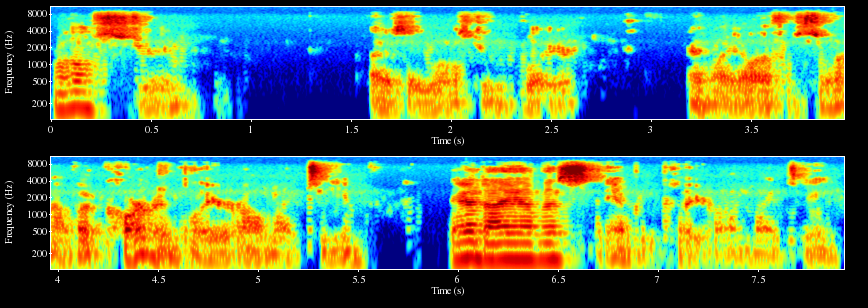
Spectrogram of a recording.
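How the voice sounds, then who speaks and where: A soft-spoken man talks at a fairly slow pace. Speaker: competitive video game coach and analyst. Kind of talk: tutorial. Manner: soft, ASMR-like quiet speaking; casual, loose with fillers.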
